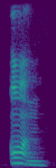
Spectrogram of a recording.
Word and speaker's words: он: Он.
